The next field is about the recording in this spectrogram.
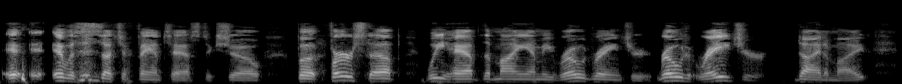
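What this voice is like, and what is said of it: Hoarse voice. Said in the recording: “My voice is still hoarse from booing and cheering.”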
